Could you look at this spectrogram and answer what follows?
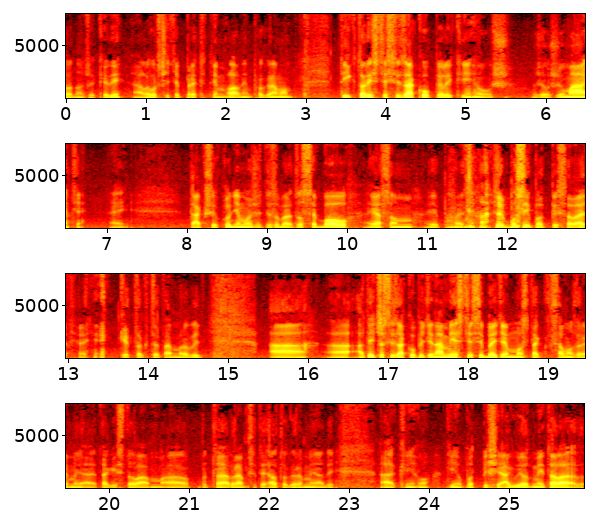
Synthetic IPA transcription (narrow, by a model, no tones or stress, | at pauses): ɦɔd̪nuːɟʒɛkɛd̪ia̰lɛuɾt͡ʃicɛpɾɛt̪ːiːmɦlaʊnimpɾɔɡɾamɔmt̪iːkt̪ɔɾiːscɛsizakuːpilikɲiɦuṵʃ | ʒɛuʒjumaːcɛ | ɦɛ̰j | t̪aksiukludɲɛmʊɔʒɛcɛzɔbɾaɟzɔsɛbɔʊjasɔmjɛpɔʋɛd̪alʒɛmusiːpɔt̪̚pisɔʋacɦɛ̰jkɛc̚t̪ɔxt͡sɛt̪amɾɔbic | ʔa | at̪iːt͡ʃɔsizakuːpicɛnamɪɛscɛsibuɟɛcɛmʊɔt͡scʲt̪aksamɔzɾɛjmɛt̪aɡist̪ɔʋa̰ːmt̪a̰vɾa̰ːmt͡si̥t̪ɛjaʊt̪ɔɡɾa̰mia̰d̪i | kɲiɦukɲiɦupɔt̪̚piʃɛ̰ʔa̰ɡbiɔd̪mɪɛt̪ala̰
